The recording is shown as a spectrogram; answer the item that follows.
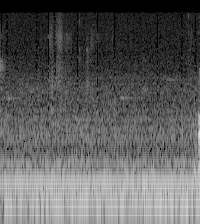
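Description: A steady low hum, like a small machine or appliance running in the room, with a couple of faint light rustles.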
